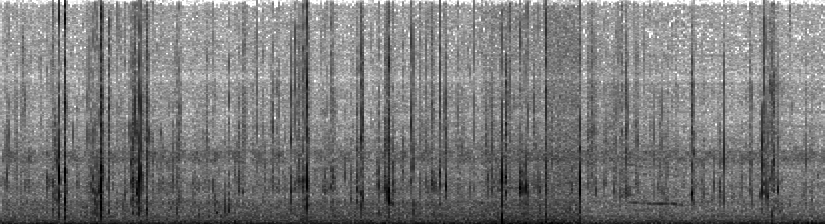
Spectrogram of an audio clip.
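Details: Three hungry street cats, a mother and her two kitten daughters, eat hastily. Steady crunches and bites land roughly every half second at first, then grow sparser and softer, with a faint hum behind.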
